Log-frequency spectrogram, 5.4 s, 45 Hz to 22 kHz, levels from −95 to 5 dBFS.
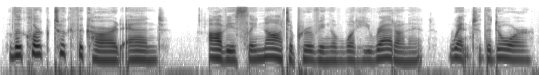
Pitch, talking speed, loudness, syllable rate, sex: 175 Hz, 210 wpm, -20 LUFS, 4.9 syllables/s, female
